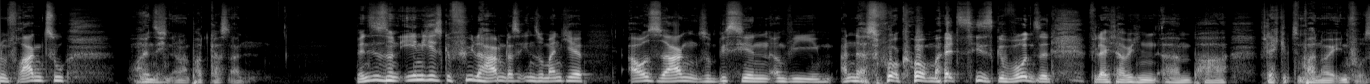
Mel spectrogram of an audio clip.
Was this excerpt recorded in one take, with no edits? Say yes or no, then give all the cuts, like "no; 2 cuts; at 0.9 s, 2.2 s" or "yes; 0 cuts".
yes; 0 cuts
